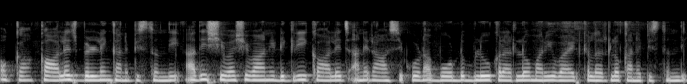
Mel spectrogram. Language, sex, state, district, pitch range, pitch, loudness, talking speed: Telugu, female, Andhra Pradesh, Visakhapatnam, 185-200 Hz, 190 Hz, -14 LUFS, 185 wpm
